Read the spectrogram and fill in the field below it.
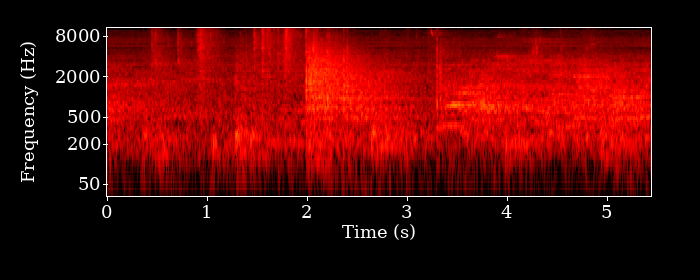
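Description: Hockey sticks click and tap on a hard floor in a large echoing gym.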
